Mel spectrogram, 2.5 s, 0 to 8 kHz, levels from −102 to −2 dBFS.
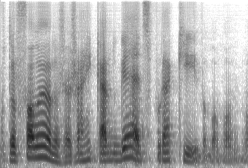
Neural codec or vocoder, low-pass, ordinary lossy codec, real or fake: codec, 16 kHz, about 1 kbps, DyCAST, with the encoder's durations; none; none; fake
